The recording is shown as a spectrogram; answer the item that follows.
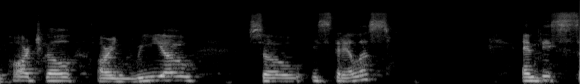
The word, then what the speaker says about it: estrelas: One feature is that the S in the syllables coda is kept. So it's preserved in my dialect, the S in the end. So in this word, I would say estrelas instead of estrelas, which would be what you expect here in Portugal or in Rio.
